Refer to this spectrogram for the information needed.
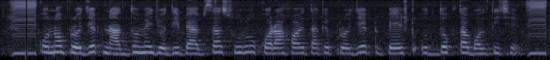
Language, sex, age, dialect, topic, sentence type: Bengali, female, 18-24, Western, banking, statement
